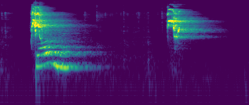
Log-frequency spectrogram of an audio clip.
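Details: Rosy-faced lovebird chirping: a loud raspy call with a lower harmonic, squawky tone, then about a second later a second shrill, buzzy chirp.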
